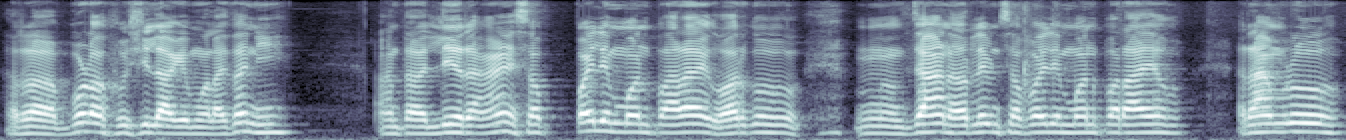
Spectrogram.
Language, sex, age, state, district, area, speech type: Nepali, male, 60+, West Bengal, Kalimpong, rural, spontaneous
